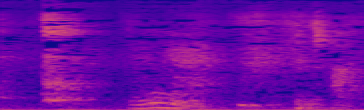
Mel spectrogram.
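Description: A person's short, sharp breath, then a few brief voiced sounds with bending pitch, like groans or murmurs.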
